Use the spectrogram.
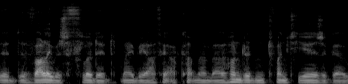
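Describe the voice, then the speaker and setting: A man with a northern English accent and a very deep, low pitch, on a very clean recording with a silent background. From northern England. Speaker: photographer. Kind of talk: interview. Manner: halting.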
